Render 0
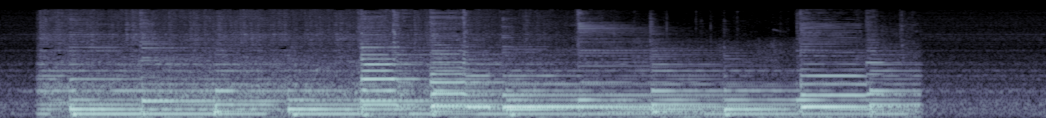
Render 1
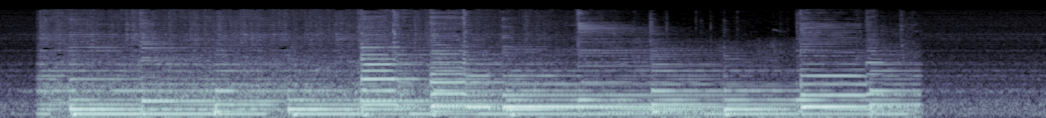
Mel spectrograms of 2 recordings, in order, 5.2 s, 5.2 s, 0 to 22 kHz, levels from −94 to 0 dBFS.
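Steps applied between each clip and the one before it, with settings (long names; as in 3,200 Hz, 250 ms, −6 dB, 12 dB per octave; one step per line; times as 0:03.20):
low-shelf EQ 430 Hz +4 dB
level +2.5 dB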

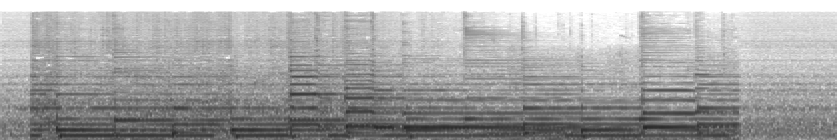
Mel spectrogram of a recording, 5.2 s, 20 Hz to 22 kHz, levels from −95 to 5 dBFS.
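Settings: downward compressor 2 to 1, threshold −28 dBFS, peak gain reduction 10.5 dB
level +8 dB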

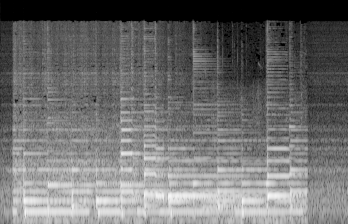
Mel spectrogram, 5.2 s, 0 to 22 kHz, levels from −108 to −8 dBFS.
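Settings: expander for the loud parts 1.5 to 1, over −26 dBFS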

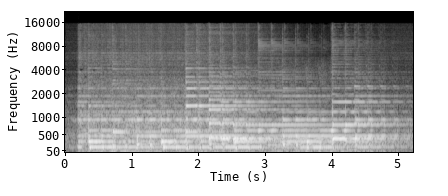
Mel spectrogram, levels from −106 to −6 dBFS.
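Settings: repeating echo 195 ms, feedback 56%, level −4 dB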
